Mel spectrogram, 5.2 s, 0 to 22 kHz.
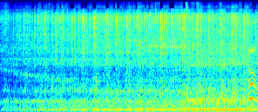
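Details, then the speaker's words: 331 cubic inch small block Ford V8 with aluminum AFR heads and a Quicktime turbo kit with an eBay 7875 turbo, open exhaust with no mufflers. Loud choppy cam lope at idle, then a clean rev with rising turbo whistle, no leak ticking. Normal lumpy cam idle. "for a race car it's awesome not so much for a street car uh but it did sound super good you could really hear the cam chopping"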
